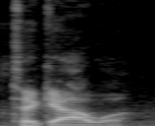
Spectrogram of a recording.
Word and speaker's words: Tagawa: And then it's just Tagawa as it's spelled. – Is it Tagawa or Tagawa? – Well, both versions seem to be said by Japanese commentators. So it seems to be a pronunciation. I've most commonly heard it as Tagawa. – Tagawa, like Kagawa, Shinji Kagawa.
